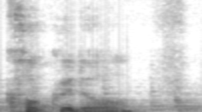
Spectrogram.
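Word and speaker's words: 国土: so country plus tsuchi and you can pronounce it as kokudo means national land kokudo kokudo the next one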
